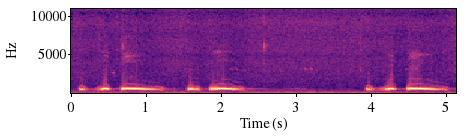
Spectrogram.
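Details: Spotted dove giving a cooing call: phrases of two short notes and a longer, slightly falling drawn-out coo, repeated three times with pauses, low hum in the background.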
